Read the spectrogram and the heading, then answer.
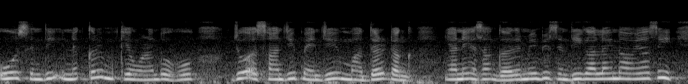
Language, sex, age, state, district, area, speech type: Sindhi, female, 30-45, Maharashtra, Thane, urban, spontaneous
